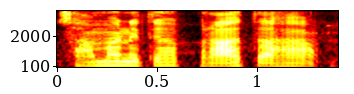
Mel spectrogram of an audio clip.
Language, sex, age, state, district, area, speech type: Sanskrit, male, 18-30, Karnataka, Chikkamagaluru, rural, spontaneous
